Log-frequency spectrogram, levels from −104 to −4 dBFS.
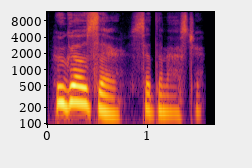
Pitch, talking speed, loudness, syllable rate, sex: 190 Hz, 215 wpm, -17 LUFS, 5.8 syllables/s, female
